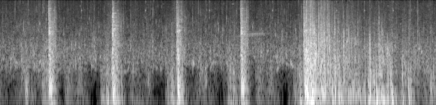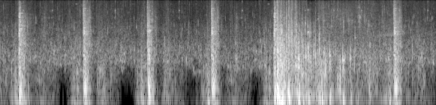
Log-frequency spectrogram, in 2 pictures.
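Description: A pickaxe strikes rock with sharp, ringing blows.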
